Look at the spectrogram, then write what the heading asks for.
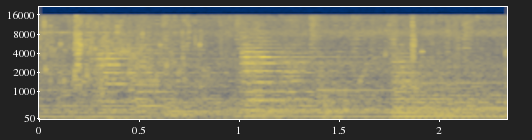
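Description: Water splashes as someone holding a floating log ducks under the surface. A few soft splashes and trickles rise over a steady low rush of moving water.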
